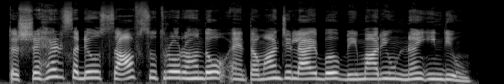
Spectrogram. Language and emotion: Sindhi, neutral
